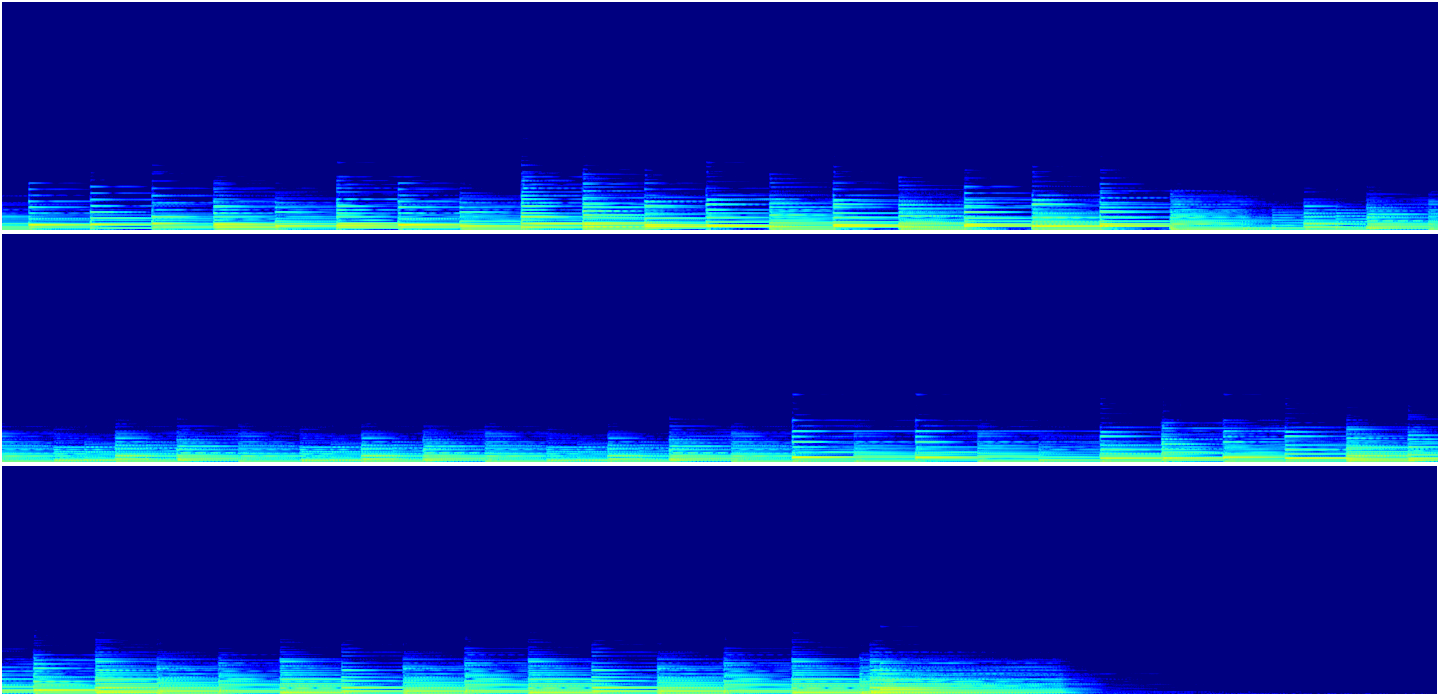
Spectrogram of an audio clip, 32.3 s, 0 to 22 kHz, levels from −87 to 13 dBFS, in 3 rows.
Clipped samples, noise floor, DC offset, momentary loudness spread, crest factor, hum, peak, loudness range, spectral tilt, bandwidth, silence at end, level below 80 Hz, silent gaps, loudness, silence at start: under 0.1%; -86 dBFS; under 0.1%; 11 LU; 16 dB; none; -16 dBFS; 8 LU; -6.5 dB/octave; 5.4 kHz; 2.65 s; -58 dBFS; none; -33 LUFS; 0 s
